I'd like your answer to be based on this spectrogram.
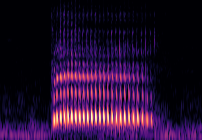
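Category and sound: household object, doorbell ringing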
